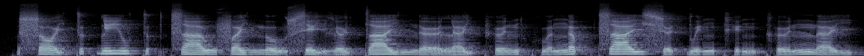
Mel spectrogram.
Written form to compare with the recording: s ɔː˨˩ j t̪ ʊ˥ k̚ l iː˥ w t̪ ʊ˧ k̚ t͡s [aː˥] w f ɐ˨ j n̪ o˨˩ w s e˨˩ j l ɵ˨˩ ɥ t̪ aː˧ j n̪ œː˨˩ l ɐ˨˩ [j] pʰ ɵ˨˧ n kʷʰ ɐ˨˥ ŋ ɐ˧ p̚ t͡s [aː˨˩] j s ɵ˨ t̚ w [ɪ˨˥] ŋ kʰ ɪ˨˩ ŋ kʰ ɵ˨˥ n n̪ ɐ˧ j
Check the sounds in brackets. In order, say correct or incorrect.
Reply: incorrect, correct, incorrect, incorrect

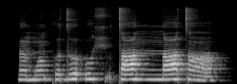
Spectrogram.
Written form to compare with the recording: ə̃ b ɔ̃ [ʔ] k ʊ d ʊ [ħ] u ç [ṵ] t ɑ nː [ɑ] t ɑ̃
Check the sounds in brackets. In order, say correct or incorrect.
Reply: incorrect, incorrect, correct, correct

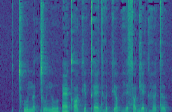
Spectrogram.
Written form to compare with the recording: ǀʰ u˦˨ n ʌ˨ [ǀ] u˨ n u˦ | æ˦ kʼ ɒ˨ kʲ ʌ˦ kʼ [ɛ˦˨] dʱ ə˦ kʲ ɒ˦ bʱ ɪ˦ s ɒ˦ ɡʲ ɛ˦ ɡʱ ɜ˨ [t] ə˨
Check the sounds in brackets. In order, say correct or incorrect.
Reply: correct, correct, correct

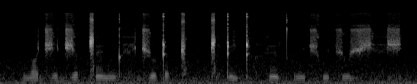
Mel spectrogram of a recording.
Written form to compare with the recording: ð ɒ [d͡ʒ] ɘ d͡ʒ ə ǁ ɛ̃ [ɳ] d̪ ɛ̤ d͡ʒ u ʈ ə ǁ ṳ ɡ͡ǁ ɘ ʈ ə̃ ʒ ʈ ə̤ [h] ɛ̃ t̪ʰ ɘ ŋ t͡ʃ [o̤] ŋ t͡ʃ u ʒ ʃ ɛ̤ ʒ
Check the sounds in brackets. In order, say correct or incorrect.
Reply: correct, incorrect, correct, incorrect

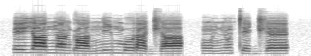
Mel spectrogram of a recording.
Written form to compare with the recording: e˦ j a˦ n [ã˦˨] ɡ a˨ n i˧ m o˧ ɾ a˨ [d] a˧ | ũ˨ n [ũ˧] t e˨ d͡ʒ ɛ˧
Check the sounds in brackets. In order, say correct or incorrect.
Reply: incorrect, incorrect, correct

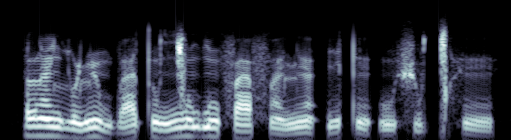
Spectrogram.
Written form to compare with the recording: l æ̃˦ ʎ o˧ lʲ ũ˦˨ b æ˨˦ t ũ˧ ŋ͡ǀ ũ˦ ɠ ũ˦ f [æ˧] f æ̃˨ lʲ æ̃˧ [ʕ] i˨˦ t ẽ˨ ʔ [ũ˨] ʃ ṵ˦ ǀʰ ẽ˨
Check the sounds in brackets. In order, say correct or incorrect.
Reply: correct, incorrect, correct

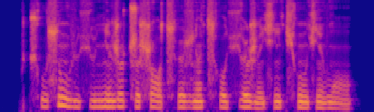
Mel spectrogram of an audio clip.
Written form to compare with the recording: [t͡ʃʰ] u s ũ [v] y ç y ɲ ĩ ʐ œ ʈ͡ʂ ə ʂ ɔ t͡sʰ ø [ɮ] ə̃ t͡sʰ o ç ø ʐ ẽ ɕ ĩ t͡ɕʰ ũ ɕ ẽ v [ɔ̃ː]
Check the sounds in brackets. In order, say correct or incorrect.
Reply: correct, correct, correct, incorrect

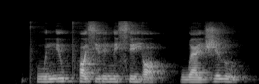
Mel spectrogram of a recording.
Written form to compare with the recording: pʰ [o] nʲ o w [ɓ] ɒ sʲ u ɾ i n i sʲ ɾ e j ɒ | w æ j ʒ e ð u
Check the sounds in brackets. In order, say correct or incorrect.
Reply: incorrect, incorrect

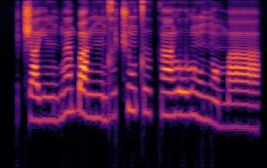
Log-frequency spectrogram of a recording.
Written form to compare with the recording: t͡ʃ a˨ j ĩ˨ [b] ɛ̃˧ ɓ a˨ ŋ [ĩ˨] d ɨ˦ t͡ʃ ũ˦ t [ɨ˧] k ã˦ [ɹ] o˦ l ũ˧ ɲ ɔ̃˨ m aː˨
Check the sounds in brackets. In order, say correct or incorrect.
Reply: correct, correct, correct, incorrect

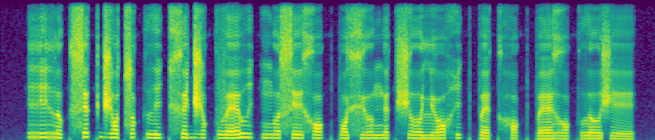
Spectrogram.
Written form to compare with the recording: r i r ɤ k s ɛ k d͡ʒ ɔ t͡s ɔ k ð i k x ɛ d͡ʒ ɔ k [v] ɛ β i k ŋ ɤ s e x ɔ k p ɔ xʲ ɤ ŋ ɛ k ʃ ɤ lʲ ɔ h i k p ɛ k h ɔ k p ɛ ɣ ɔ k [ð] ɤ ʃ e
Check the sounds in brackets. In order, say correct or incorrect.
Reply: correct, correct

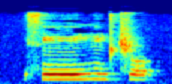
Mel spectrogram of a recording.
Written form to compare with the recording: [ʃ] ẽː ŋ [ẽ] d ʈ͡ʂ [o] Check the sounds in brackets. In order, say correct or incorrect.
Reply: incorrect, correct, correct

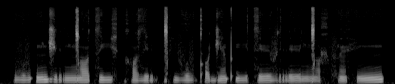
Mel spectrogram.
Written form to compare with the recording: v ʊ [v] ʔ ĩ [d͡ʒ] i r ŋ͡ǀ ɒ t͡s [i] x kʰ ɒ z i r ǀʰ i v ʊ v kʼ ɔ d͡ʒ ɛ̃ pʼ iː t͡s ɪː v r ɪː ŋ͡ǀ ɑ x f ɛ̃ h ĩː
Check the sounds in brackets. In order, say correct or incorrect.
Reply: correct, correct, incorrect

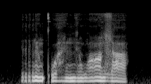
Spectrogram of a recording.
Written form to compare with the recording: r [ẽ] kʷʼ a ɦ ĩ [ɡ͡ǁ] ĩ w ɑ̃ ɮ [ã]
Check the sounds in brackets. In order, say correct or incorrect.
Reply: incorrect, incorrect, incorrect

